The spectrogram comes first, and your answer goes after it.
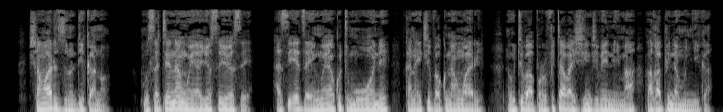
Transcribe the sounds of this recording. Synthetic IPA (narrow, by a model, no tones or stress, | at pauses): ʃamwaɾid͡zino̞ɗikaːnwa | musatenamwe̞jajo̞se̞jo̞ːse̞ | asied͡zaimwe̞jakutimuo̞ne̞ | kanait͡ʃib͡vak̬unamwaːɾi | no̞kutiʋapro̞fitaʋaʒind͡ʒiʋe̞n̤e̞maʋakapindamuɲiːka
